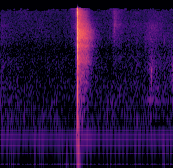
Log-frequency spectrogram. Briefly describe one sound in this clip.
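A man snaps his fingers once, close by.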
